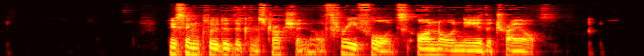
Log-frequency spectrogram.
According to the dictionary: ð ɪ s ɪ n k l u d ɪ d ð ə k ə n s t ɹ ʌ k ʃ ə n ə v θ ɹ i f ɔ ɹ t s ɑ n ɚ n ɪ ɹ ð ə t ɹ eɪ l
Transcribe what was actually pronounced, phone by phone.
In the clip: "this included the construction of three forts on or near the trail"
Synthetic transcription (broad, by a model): ð ɪ s ɪ n k l u d ɪ d ð ə k ə n s t ɹ ʌ k ʃ ə n ə v θ ɹ i f ɔ t s n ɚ n ɪ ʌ ð ə t ɹ eɪ l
